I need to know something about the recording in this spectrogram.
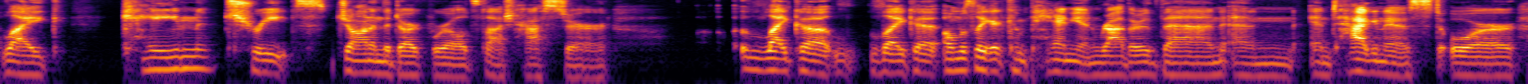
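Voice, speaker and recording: Podcast co-host with a bright, forward voice at medium pitch, informal and emphatic, casual fan chat.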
